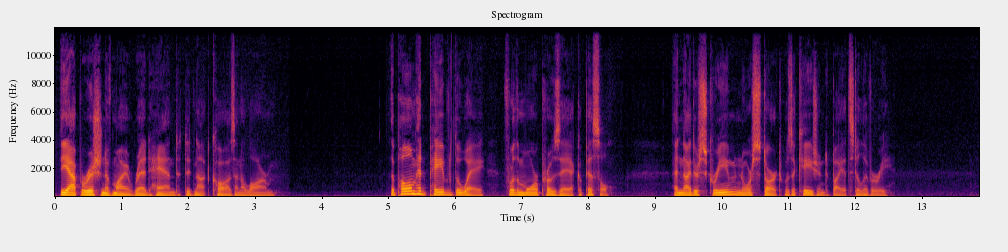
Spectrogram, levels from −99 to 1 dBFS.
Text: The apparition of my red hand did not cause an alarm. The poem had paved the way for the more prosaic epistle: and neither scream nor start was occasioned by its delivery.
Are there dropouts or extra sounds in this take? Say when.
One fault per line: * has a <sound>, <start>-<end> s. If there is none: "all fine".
all fine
